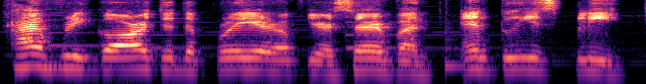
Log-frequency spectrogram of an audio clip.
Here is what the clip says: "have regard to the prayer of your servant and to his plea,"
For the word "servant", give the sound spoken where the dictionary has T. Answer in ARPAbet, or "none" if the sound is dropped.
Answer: T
